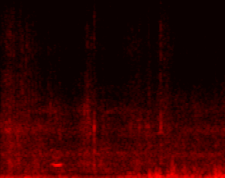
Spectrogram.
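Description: Gusty wind buffeting the camera's microphone: an uneven low rumble that rises and falls with the gusts.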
